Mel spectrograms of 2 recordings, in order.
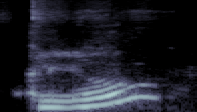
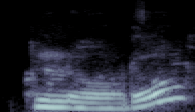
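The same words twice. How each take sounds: First: "cloro" broken as clo, pause, ro; "cloro" in two separated beats; split into syllables. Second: Said in the usual way. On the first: Shown as a demonstration. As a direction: say "cloro" one syllable at a time. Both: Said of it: "tiene dos sílabas".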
